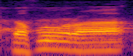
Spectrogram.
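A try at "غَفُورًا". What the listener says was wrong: Salah itu seakan-akan ada hamzah. Kita langsung nutup gitu. jadi istilahnya Ketika mad kayak gitu bukan kita menutup ini ya, menutup pita suaranya, tapi kita bukan menutup tapi Habiskan saja. Suaranya jangan dikeluarkan gitu loh.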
